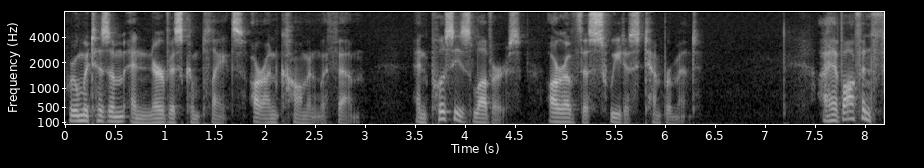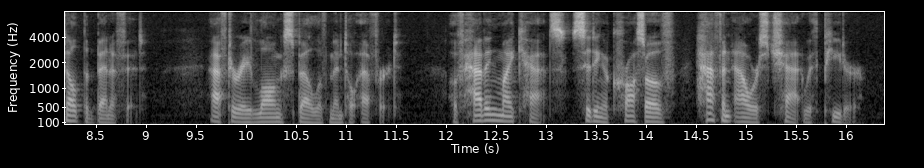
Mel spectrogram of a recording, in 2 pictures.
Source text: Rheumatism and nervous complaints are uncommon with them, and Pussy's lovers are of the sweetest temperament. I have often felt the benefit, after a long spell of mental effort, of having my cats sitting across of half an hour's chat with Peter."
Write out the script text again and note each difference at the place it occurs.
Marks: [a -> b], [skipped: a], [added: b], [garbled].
Rheumatism and nervous complaints are uncommon with them, and Pussy's lovers are of the sweetest temperament. I have often felt the benefit, after a long spell of mental effort, of having my cats sitting across of half an hour's chat with Peter."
